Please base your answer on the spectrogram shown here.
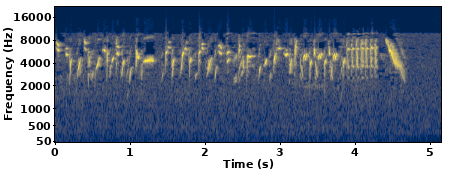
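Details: Continuous bright, tinkling goldfinch warble of rapid varied notes, closing with a short buzzy rattle and one downward-sweeping note.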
